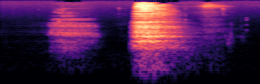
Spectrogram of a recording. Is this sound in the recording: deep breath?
yes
